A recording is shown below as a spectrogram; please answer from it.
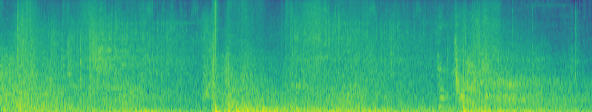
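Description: An Incendio fire spell bursts in Hogwarts Legacy, with two sharp blasts about three and a half seconds apart over a continuous roaring, rumbling battle din.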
